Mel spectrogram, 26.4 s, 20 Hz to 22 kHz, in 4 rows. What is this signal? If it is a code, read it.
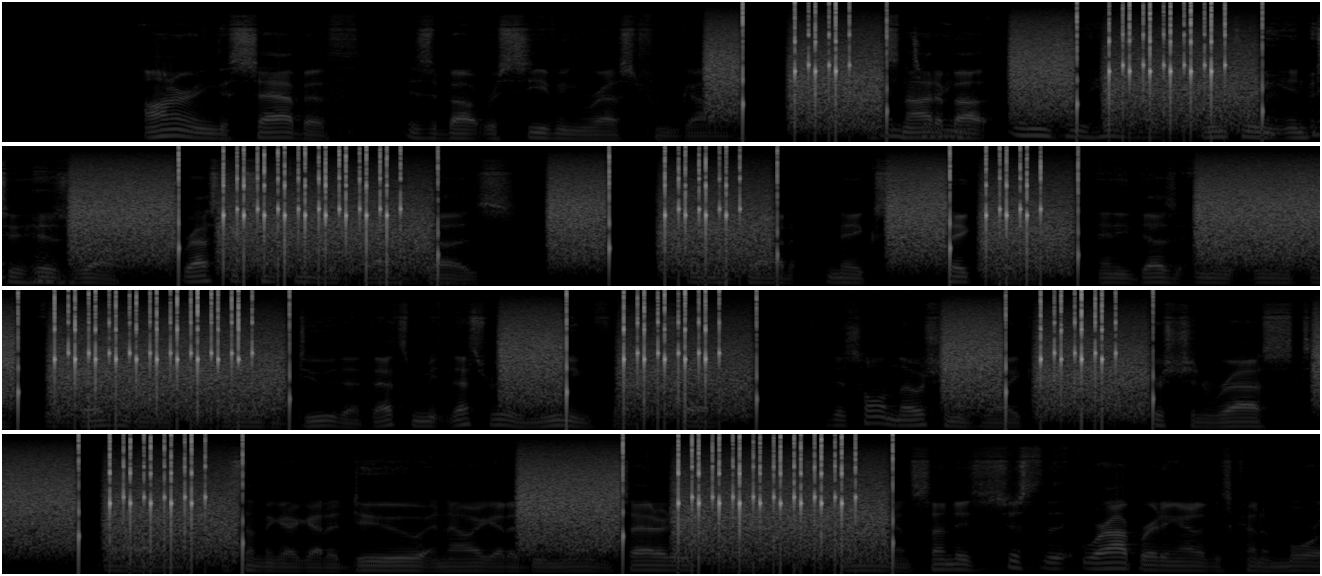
Pulse dialling, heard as a rotary dial, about 10 pulses a second, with speech in English. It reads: 3 6 9 4 3 0 5 4 5 9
